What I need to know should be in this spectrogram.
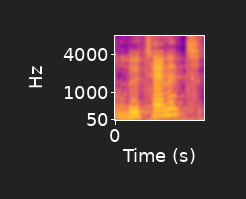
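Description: The word is said in the common way. "not Lieutenant, as most people would say"

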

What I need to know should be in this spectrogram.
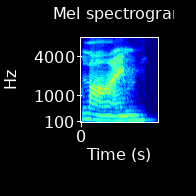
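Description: It is said with a Yorkshire twang.

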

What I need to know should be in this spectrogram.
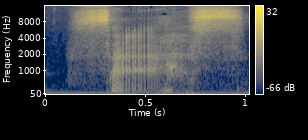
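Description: It sounds like a pained, sympathetic oops.

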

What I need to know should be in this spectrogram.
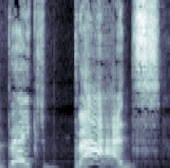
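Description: It is said in an exaggerated put-on voice.

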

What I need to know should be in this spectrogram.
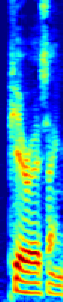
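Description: Italian-sounding, with the final 'way' sound pronounced. The speaker calls it right. "the Italians pronounce the way on the end"

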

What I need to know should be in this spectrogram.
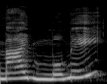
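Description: It is said in a northern English accent. The speaker calls it wrong.

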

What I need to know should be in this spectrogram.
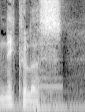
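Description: The name is said with an English pronunciation. This is how people in England say it. "But I would say Nicholas"

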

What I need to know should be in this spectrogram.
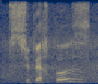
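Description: The name is said with a French accent. "This is with my really, really French accent"

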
